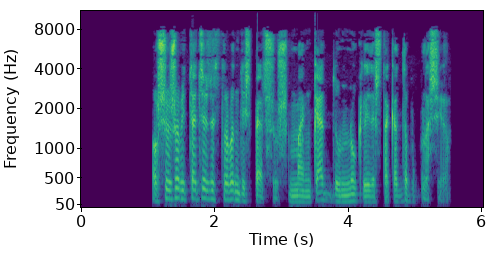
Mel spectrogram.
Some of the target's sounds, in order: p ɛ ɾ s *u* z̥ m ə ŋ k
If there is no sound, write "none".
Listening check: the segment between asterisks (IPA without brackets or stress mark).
u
